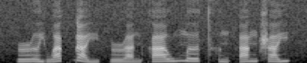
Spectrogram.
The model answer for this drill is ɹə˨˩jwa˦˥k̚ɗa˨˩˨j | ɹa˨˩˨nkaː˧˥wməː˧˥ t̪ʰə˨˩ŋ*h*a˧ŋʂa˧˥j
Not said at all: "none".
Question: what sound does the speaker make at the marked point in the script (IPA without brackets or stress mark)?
ʔ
